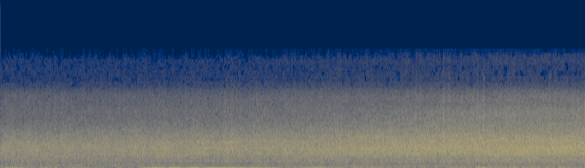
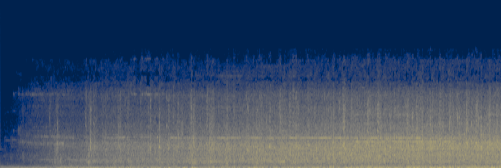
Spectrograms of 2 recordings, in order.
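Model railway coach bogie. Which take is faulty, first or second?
second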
